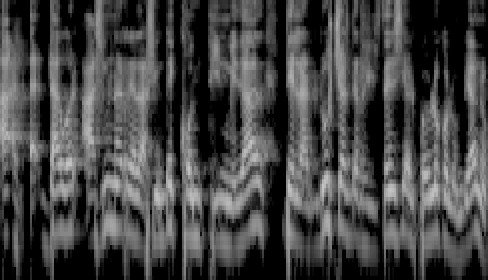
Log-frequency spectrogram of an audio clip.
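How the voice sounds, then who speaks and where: A man's high-pitched voice comes at a moderate pace. Noticeable background noise runs underneath. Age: 60s. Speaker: human rights activist, audience member at forum. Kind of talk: public forum intervention. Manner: halting, many fillers and repetitions.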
